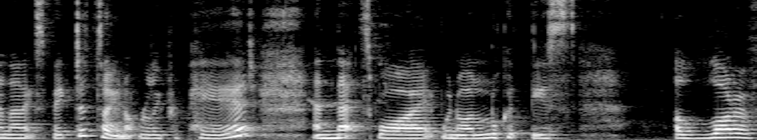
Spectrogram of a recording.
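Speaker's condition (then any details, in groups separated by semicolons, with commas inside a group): No condition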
